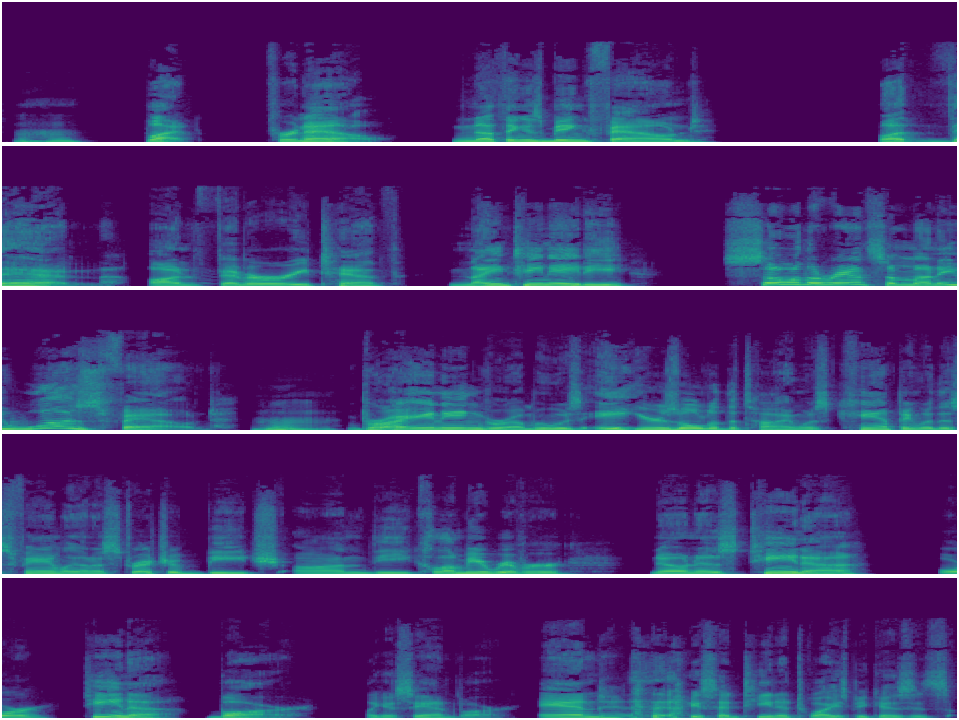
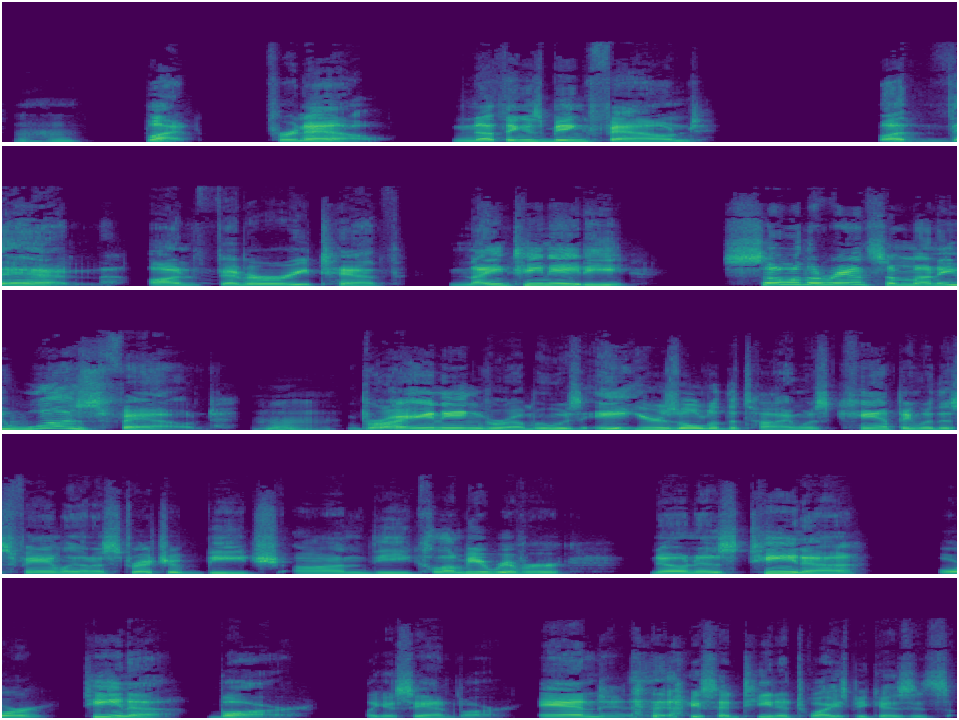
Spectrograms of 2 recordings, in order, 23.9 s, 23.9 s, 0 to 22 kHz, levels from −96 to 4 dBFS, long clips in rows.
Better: first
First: none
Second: thin; very slightly; fading below 250 Hz

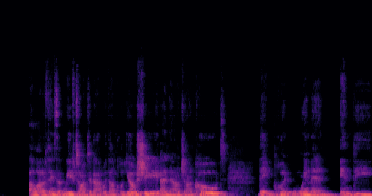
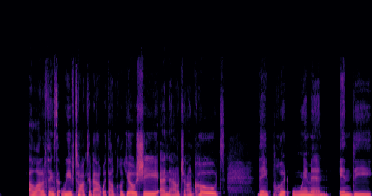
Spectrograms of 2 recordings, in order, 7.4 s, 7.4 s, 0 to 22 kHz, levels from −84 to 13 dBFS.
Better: second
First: room echo; slight; dies away in 0.4 s // off-mic speech; far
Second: none

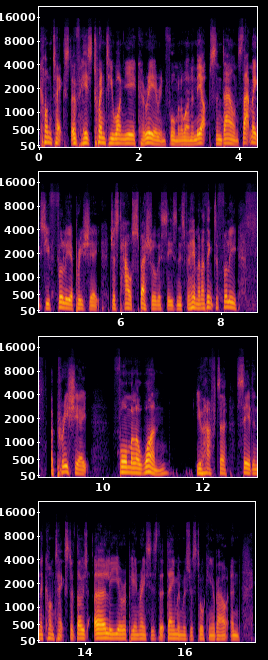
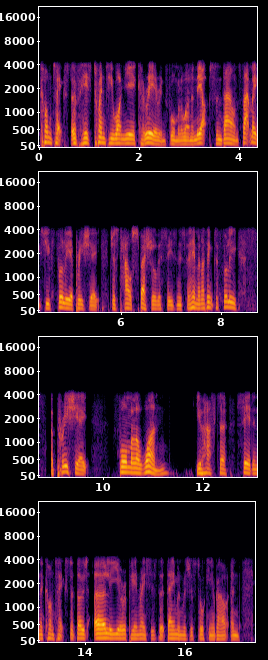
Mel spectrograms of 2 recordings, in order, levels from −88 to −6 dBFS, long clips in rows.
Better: first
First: garbled, watery; slightly; nothing above 16 kHz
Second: garbled, watery; badly; nothing above 4 kHz

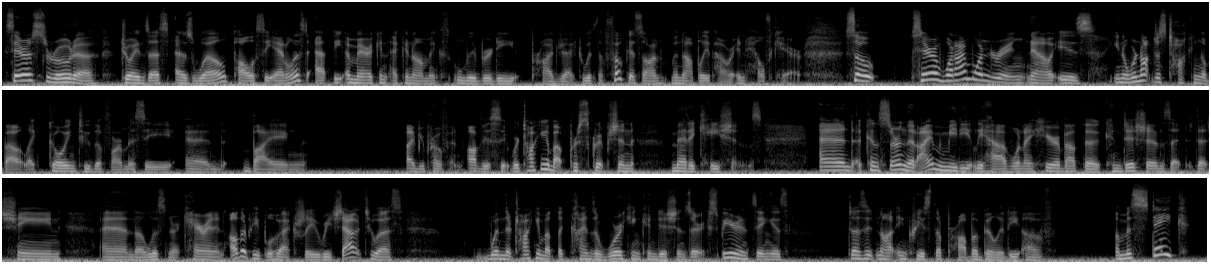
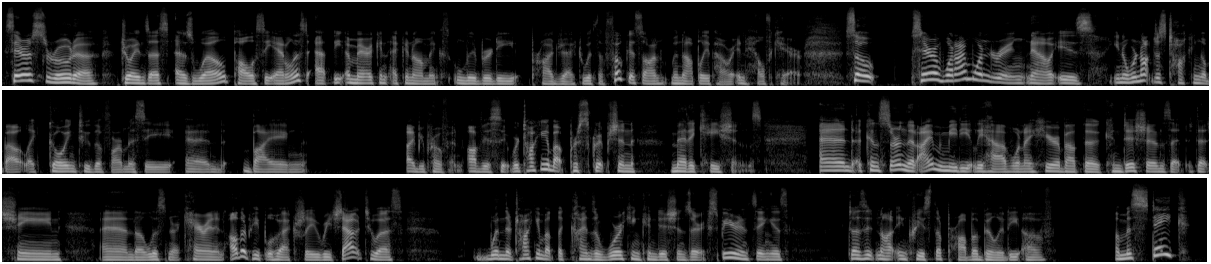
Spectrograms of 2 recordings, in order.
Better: second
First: low rumble; faint; throughout; 25 dB below the speech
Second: none

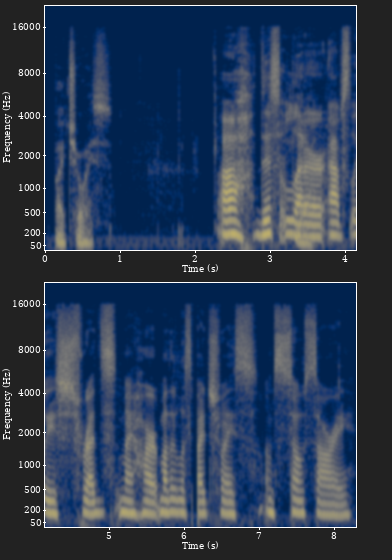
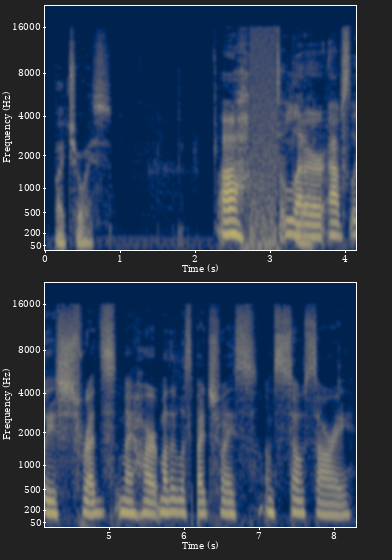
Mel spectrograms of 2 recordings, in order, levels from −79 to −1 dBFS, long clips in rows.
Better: first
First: none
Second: audio cutting out; filled with static; at 2.5 s

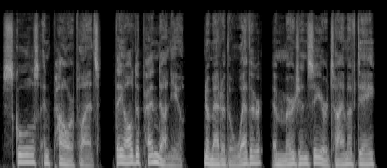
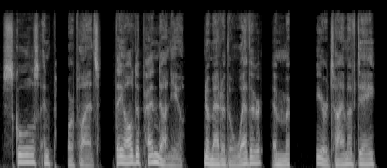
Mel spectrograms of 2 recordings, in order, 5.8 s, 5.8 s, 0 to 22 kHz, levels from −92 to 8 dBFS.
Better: first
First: none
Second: audio cutting out; at 1 s and at 4.5 s

